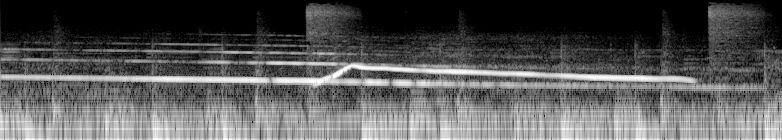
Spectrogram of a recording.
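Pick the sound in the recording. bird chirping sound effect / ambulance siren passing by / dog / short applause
ambulance siren passing by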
